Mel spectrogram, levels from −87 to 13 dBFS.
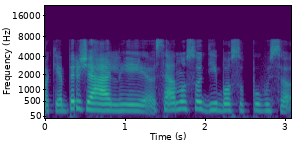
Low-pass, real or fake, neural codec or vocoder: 7.2 kHz; fake; vocoder, 44.1 kHz, 128 mel bands every 512 samples, BigVGAN v2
